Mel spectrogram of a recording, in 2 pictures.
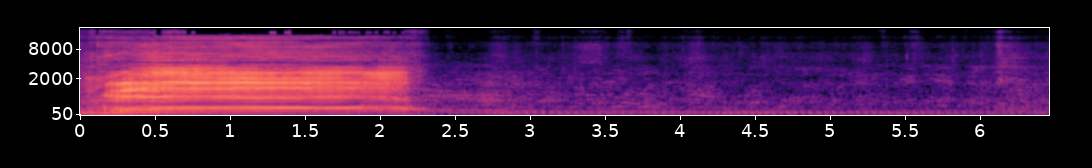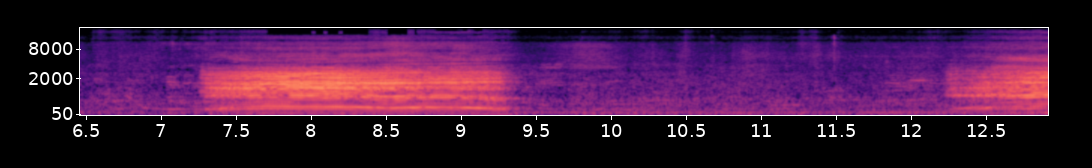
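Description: A cow gives long, loud moos, each lasting about two seconds, with quiet pauses between.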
